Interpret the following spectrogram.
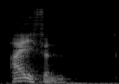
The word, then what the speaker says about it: hyphen: As in 1757, obviously the word hyphen was pronounced without the H, hyphen.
